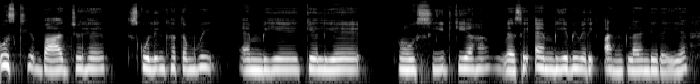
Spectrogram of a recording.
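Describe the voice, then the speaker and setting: Against a very clean recording with a silent background, a dark, mellow tone holds a monotone, flat intonation. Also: woman, medium pitch for a woman. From Haryana, India (near Ambala). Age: 30s. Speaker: vlogger and podcast host. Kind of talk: casual monologue podcast.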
